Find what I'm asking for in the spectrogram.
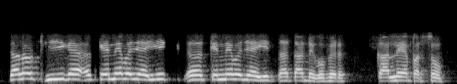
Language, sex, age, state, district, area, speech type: Punjabi, male, 18-30, Punjab, Gurdaspur, rural, conversation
